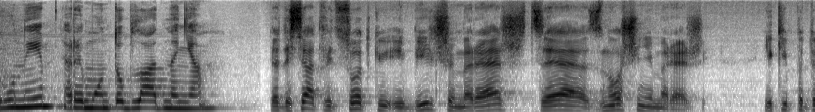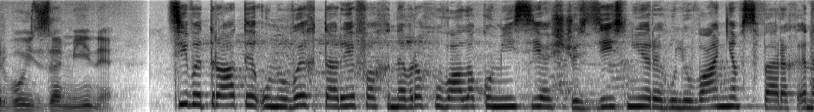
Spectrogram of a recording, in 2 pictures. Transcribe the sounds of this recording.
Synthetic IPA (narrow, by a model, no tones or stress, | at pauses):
ɦʊnɪɾemɔnt̪ɔblˠɑd̪nɐnʲːɐ | pʲjɐd̪esʲat̪ʋʲid̪sɔt̪kʲiwibʲilʲʃɛmeɾɛʒ̥t̪sɛznɔʃenʲimeɾɛ̰ʒi | jɐkʲipɔt̪ɾebujʊtʲzɐmʲinɪ̰ | t͡sʲiʋɪt̪ɾɑt̪ɪʔunɔʋɪxt̪ɐɾɪfɐxnɛʋɾɐxʊʋɑlˠɐkɔmʲisʲijɐʃt͡ʃɔzʲdʲijsʲnʲʊjɛɾeɦʊlʲʊʋɑnʲːɐwsfɛɾɐxen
